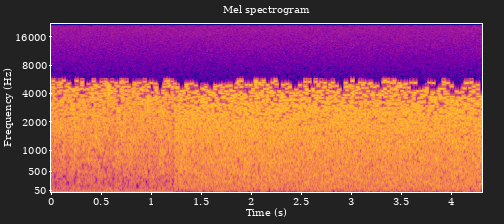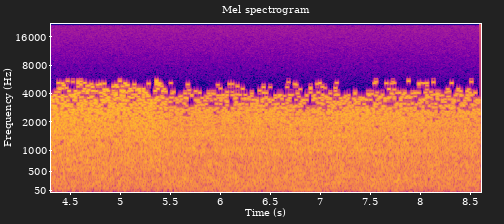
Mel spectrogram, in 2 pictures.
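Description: Loud, steady rushing of fast river water swollen by snowmelt in Yellowstone, a dense continuous roar of water churning downstream, unbroken from start to finish.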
